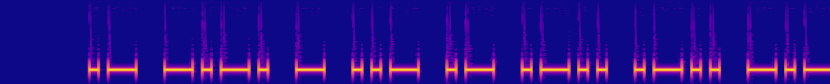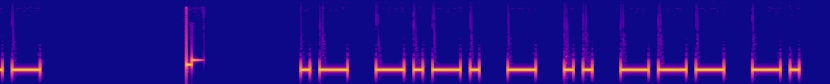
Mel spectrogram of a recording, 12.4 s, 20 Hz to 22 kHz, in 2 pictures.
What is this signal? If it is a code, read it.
Morse code, heard as a keyed tone, about 17 wpm, 700 Hz. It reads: ACTUALLY ACTION
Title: Sentences from Top 700 Words - New Word Drill - 17wpm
